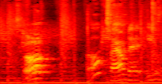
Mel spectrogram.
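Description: Background music with a steady low beat, with a brief wordless shout about half a second in and more short voice sounds near the end.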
